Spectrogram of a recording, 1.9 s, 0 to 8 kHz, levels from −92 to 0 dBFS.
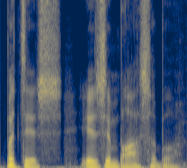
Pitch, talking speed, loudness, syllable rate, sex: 105 Hz, 130 wpm, -20 LUFS, 4.6 syllables/s, male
